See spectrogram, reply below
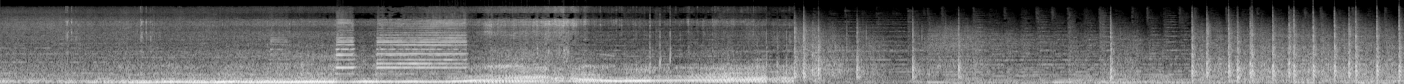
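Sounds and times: engine revving: 0:00.0 - 0:08.3
vehicle horn honking: 0:02.7 - 0:04.8
sharp cracks: 0:07.6 - 0:09.9, 0:11.1 - 0:14.0.

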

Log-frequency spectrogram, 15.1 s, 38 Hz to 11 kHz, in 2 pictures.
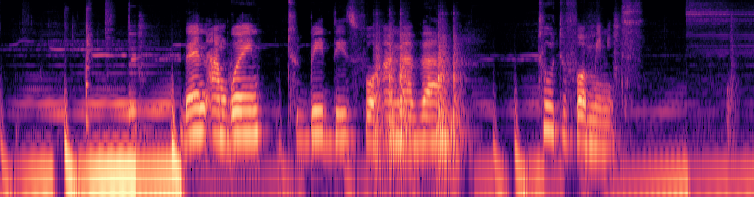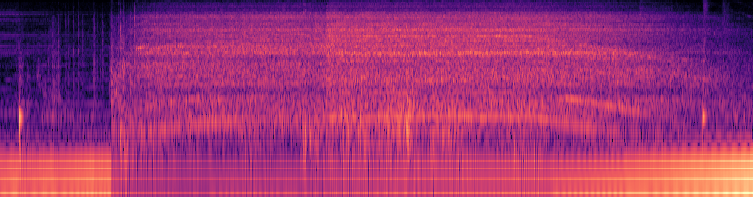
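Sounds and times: electric hand mixer whirring: 0:08.5 - 0:15.0.

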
